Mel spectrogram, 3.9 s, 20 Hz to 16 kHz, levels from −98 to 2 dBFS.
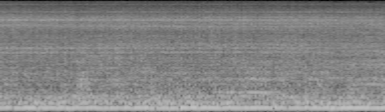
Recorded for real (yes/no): no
